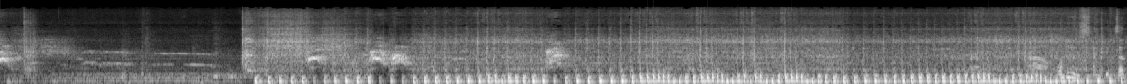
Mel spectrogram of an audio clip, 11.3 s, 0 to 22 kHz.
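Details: Rango 150 single-cylinder after crankshaft (segunial) assembly replacement: catches after a couple of seconds and settles into a steady, even thump at idle; noisy engine now quiet and healthy.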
